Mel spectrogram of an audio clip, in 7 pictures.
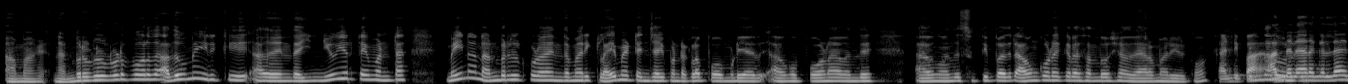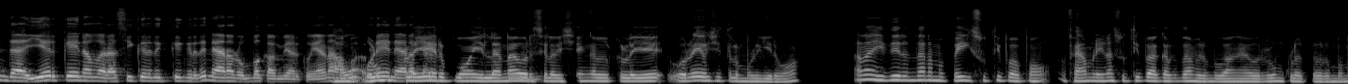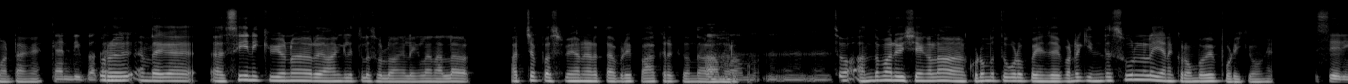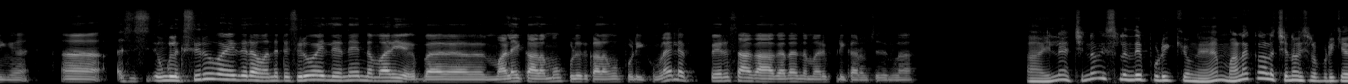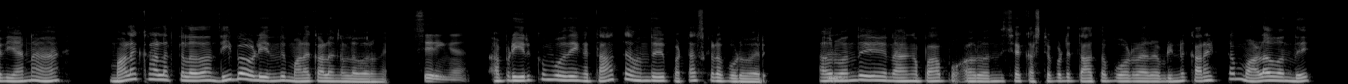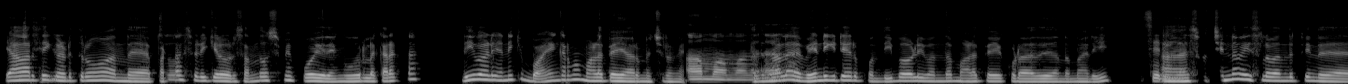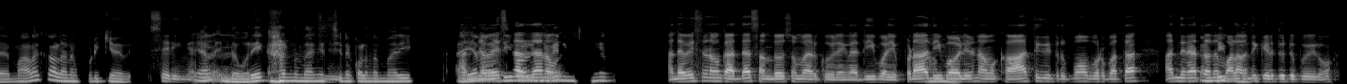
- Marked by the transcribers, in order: in English: "சீனிக் வியூனு"; tapping; other background noise; chuckle
- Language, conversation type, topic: Tamil, podcast, உங்களுக்கு மிகவும் பிடித்த பருவம் எது, ஏன் அதை அதிகம் விரும்புகிறீர்கள்?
